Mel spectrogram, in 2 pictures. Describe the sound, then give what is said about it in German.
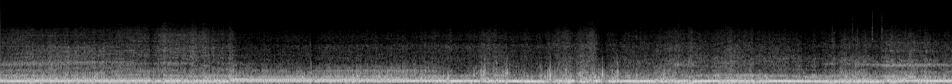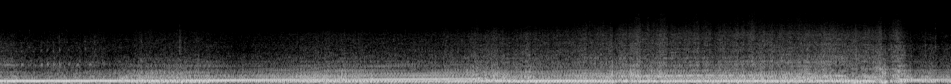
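Loud, continuous engine roar from inside a 507 sports car driven hard over alpine passes, the pitch climbing and dropping through gear changes, with steady wind noise underneath. “wie es in einem 507 so klingt, wenn er ziemlich engagiert gefahren wird”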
